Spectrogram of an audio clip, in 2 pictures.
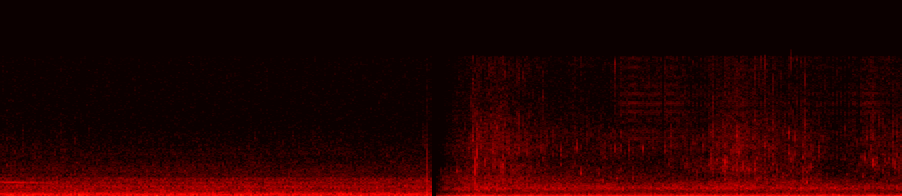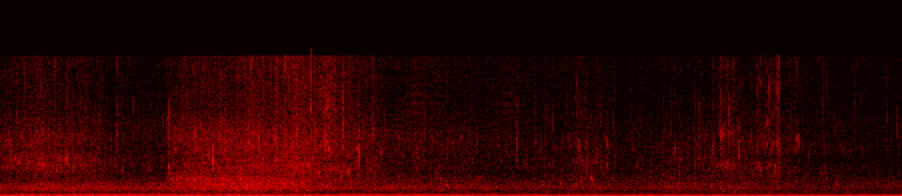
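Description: Calm sea water lapping gently at the shore, over a steady low hum. The sound drops out for a moment about four seconds in and then carries on.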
